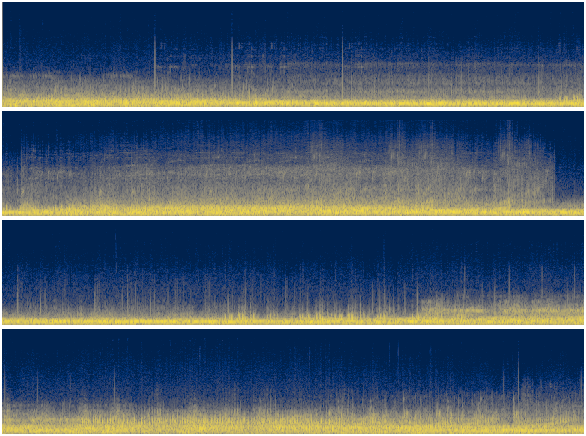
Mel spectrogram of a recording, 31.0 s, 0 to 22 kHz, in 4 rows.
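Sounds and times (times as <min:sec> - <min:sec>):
stomach growling: 0:00.0 - 0:15.2, 0:16.6 - 0:31.0
gurgling: 0:07.4 - 0:15.1.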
